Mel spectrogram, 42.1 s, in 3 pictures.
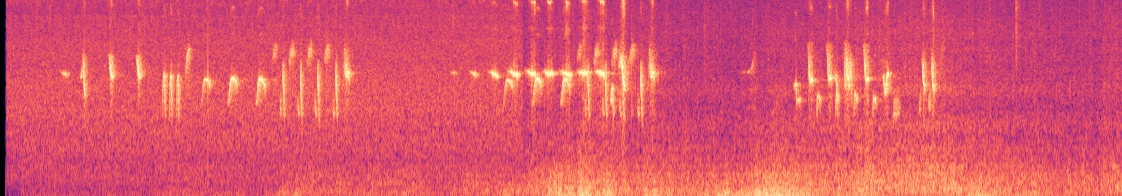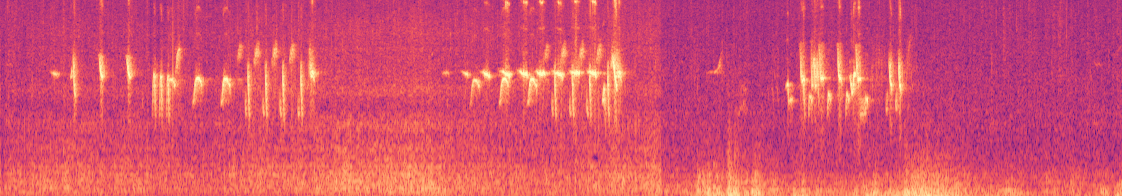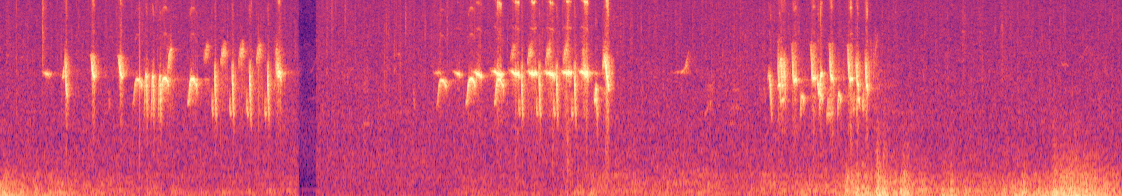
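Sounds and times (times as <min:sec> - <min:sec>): falling rain: 0:00.1 - 0:42.0
songbird singing sharp notes: 0:05.6 - 0:08.3, 0:10.0 - 0:11.8, 0:19.8 - 0:21.9, 0:33.5 - 0:35.8.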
